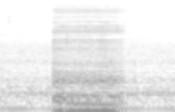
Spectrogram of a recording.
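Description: One loud, low, rumbling snore from a sleeping dog, lasting under a second.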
